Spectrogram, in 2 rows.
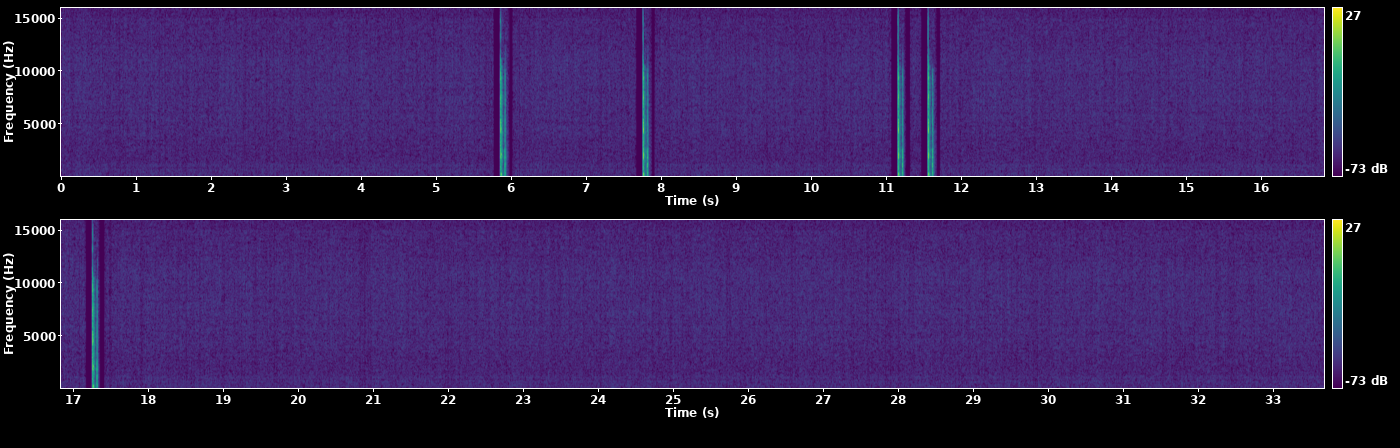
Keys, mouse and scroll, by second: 7.7 click, 11.6 double click, 12.4-13.7 typing, 17.2 click, 33.2-33.6 typing.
